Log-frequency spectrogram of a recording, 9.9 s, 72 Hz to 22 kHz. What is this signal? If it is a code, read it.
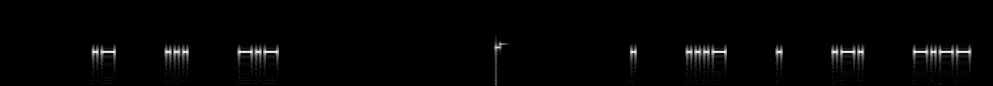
Morse code, heard as a keyed tone, about 28 wpm, spaced as for 13 wpm, 700 Hz. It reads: ASK EVERY
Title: 4x Character Spacing - Top 300 Words - 28wpm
